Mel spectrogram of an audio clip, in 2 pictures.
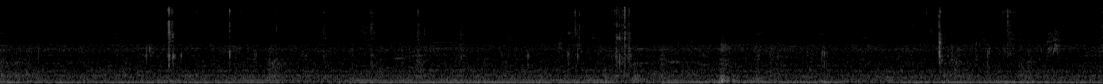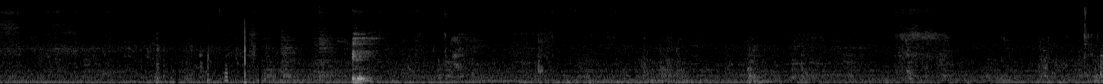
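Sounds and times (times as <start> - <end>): person chewing food: 1.1 - 22.0
crunchy bites: 1.4 - 6.6.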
